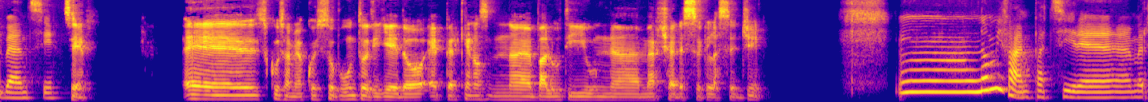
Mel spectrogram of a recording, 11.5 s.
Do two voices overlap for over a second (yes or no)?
no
